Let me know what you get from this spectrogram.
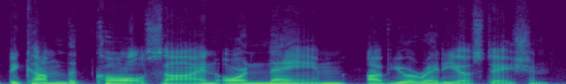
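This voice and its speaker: A man's voice: fairly low pitch, sing-song, unhurried, no echo. An American man reading formal, authoritative scripted narration for a 1970s instructional record. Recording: slightly dull, dated record sound.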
